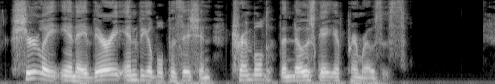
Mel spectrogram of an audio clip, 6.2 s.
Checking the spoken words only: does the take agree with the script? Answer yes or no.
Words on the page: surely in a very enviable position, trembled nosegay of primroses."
no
